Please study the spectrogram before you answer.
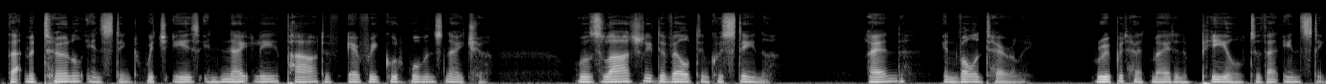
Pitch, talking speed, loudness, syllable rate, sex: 115 Hz, 120 wpm, -21 LUFS, 5.0 syllables/s, male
